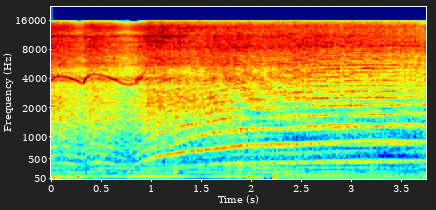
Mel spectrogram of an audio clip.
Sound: drone buzzing

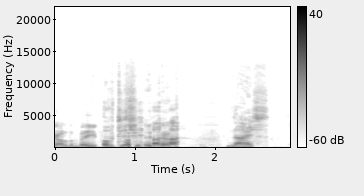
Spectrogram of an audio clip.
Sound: laughter

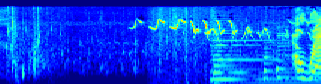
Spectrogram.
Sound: birds chirp

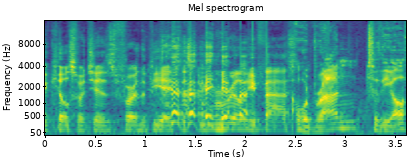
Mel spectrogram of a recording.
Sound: laughing

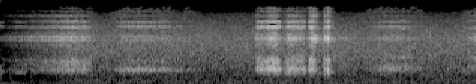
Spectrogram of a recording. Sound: Lisa breathing heavily

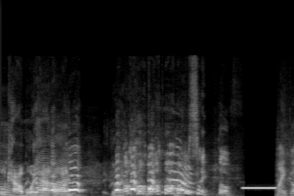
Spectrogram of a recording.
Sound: laughs; beep

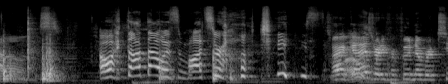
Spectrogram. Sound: laughs

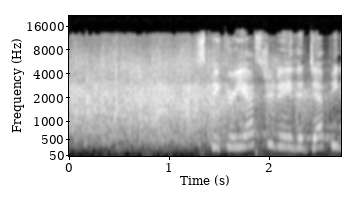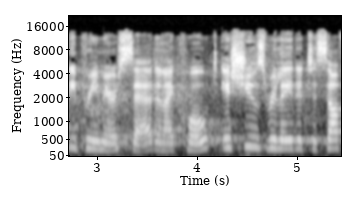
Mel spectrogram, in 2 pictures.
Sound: applause

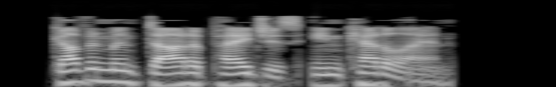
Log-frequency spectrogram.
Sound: in Catalan

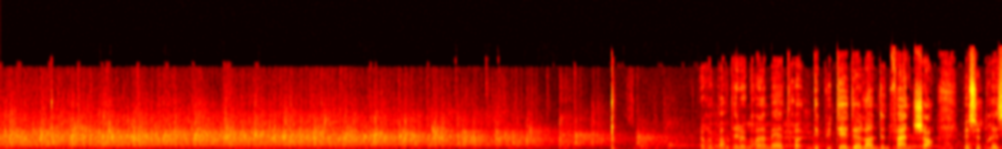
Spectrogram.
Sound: applause

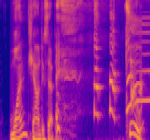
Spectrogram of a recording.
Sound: laughing

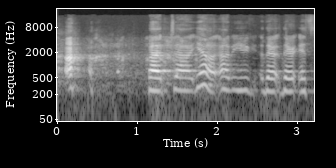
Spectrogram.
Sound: laughter

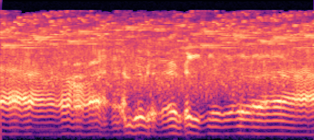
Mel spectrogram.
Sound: barfing

